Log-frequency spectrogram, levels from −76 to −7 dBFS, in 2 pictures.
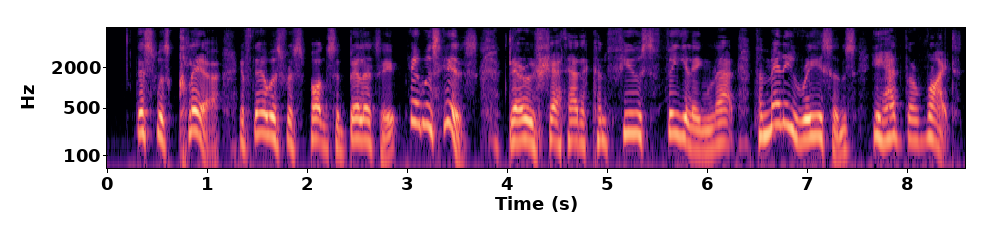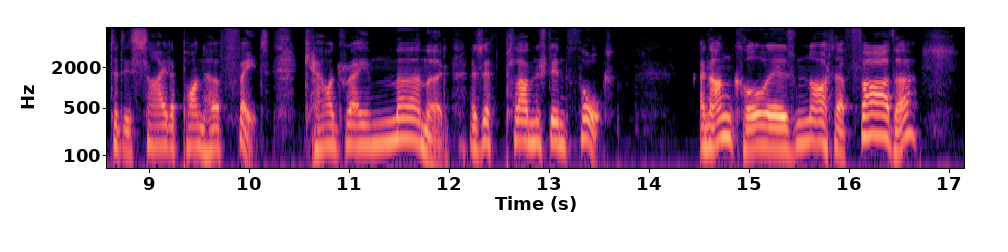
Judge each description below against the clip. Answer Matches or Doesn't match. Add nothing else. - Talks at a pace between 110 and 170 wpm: Matches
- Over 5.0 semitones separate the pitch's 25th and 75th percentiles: Matches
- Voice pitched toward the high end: Doesn't match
